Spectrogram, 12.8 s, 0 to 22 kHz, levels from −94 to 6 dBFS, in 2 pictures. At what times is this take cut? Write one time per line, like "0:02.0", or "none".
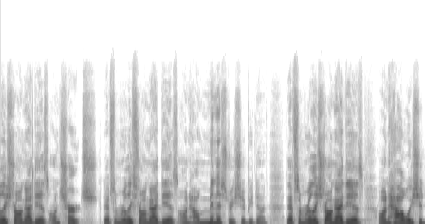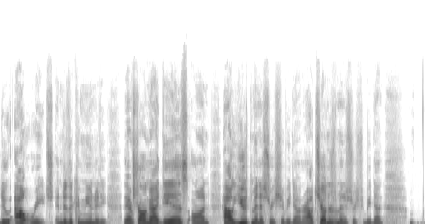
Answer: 0:01.5
0:08.4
